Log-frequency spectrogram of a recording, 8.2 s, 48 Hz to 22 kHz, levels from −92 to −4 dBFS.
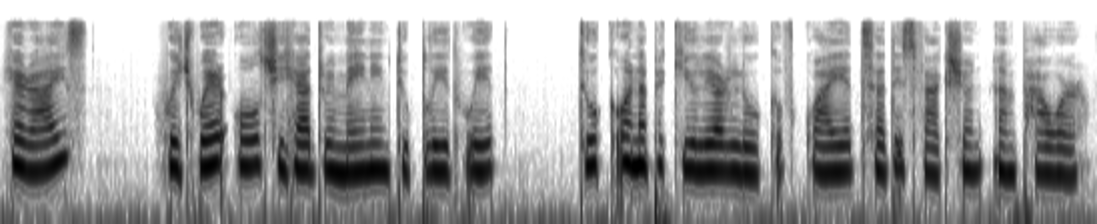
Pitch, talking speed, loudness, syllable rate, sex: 220 Hz, 155 wpm, -16 LUFS, 4.3 syllables/s, female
